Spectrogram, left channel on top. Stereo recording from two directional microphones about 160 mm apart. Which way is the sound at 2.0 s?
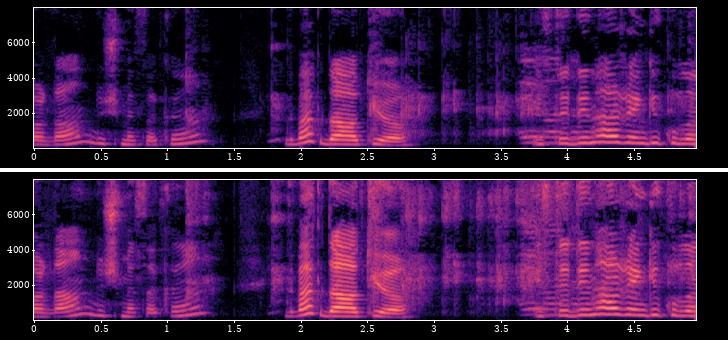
15° left (ahead or behind).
